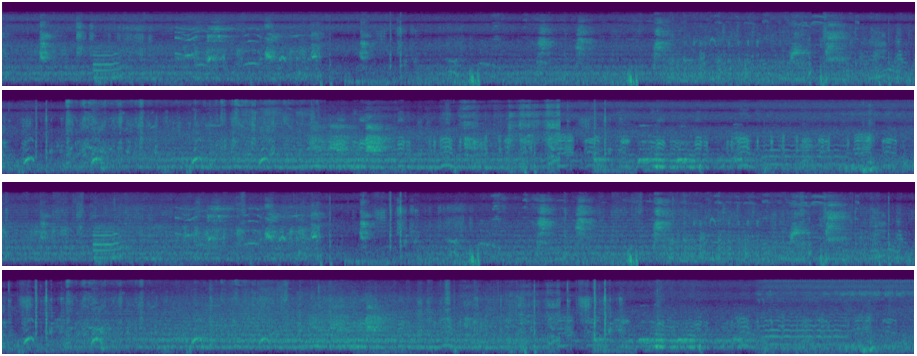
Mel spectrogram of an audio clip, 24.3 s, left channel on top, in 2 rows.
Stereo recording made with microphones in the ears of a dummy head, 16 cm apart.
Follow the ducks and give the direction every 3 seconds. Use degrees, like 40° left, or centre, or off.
40° right, 30° right, 10° right, 10° left, 30° left, 40° left, 50° left, 60° left.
